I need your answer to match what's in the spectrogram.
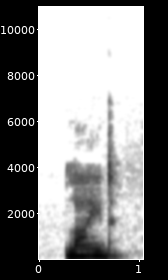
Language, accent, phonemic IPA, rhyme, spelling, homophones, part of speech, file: English, Southern England, /laɪd/, -aɪd, lied, lyed, verb, LL-Q1860 (eng)-lied.wav
- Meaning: simple past and past participle of lie (in the sense "to give false information intentionally")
